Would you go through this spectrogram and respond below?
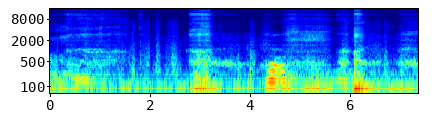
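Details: Snoring sound effect of a man snoring: deep, rattling snores with low vibrating bursts rising and falling over steady room noise; snoring.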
